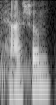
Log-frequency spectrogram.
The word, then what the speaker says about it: Hashem: It's Hashem. – Spell it. – H-A-S. H-E-M, as in mother at the end.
